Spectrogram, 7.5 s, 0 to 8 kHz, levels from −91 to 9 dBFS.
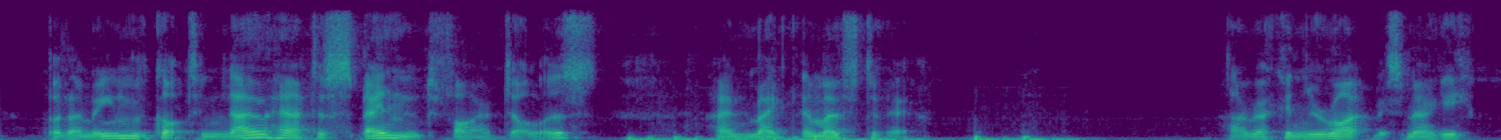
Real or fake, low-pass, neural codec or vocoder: fake; 7.2 kHz; codec, 24 kHz, 6 kbps, HILCodec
